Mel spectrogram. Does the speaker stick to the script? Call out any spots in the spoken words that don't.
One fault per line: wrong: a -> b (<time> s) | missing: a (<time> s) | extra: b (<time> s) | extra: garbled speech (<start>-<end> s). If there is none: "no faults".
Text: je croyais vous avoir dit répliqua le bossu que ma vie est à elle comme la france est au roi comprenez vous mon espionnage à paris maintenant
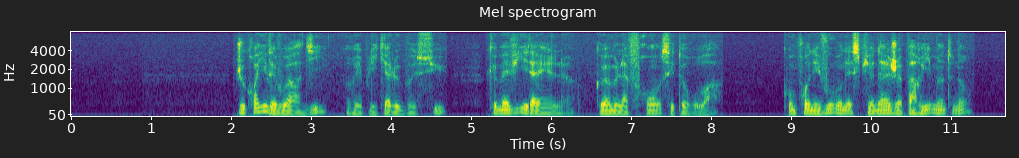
missing: vous (2.5 s)
missing: est (5.7 s)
